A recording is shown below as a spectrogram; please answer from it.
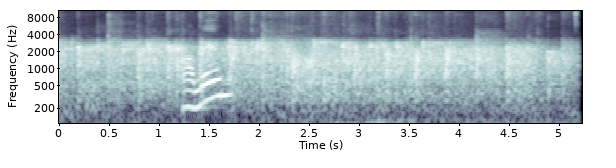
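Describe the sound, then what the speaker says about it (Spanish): Church congregation applauding during a sermon, dense steady clapping throughout with a voice speaking briefly over it and music sliding in underneath. "Dale un fuerte aplauso al Señor."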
